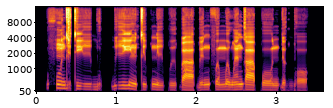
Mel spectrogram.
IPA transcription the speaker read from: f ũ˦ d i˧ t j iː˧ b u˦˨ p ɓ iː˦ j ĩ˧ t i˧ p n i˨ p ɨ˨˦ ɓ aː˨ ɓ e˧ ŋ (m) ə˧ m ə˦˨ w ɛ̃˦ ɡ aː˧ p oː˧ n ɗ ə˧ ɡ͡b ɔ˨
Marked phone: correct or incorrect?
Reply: incorrect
